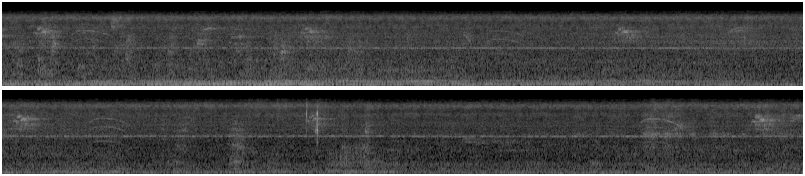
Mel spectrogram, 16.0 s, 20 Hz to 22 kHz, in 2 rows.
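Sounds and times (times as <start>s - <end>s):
small birds chirping: 0.0s - 3.8s, 6.0s - 9.4s, 14.4s - 16.0s.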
